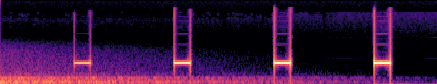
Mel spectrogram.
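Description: Countdown timer beeping: short, single-pitch beeps about once a second, four in all, the first one fainter. A low rumble fades away under the first few beeps.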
